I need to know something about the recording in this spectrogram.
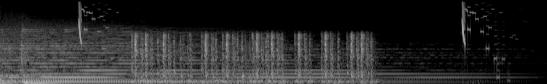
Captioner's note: typing sound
